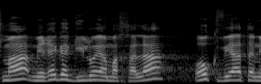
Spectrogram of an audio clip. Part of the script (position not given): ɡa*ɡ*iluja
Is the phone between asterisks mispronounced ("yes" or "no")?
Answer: no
